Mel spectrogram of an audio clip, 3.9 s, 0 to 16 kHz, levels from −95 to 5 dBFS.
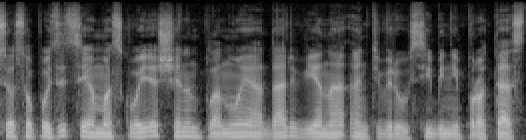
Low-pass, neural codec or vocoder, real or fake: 14.4 kHz; vocoder, 44.1 kHz, 128 mel bands every 512 samples, BigVGAN v2; fake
